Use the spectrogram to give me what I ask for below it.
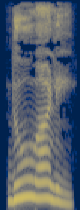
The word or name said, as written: ದೂವಾಳಿ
